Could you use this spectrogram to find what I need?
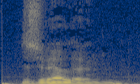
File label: "zwellen", Dutch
